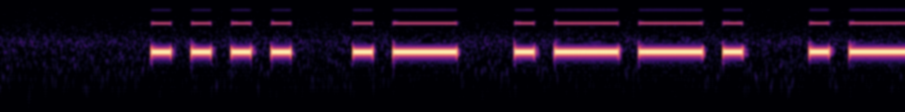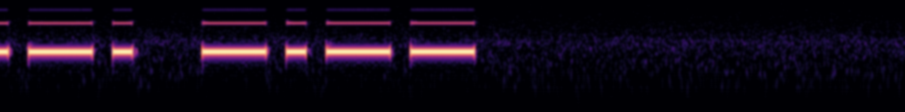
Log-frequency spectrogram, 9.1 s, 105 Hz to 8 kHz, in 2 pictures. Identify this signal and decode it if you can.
Morse code, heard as a keyed tone, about 12 wpm, 1080 Hz. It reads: HAPPY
